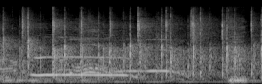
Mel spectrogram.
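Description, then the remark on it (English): A small group claps and applauds, a quick scattered patter of hands lasting a few seconds, with a voice calling out a sustained whoop over it, the group applauding themselves after their own performance. “You know, we wouldn't have clapped nearly that much if we weren't part of it.”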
